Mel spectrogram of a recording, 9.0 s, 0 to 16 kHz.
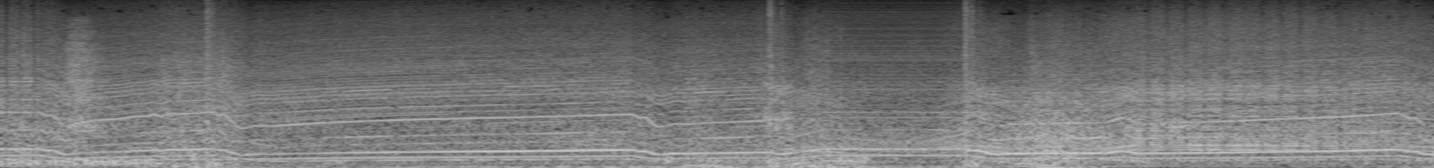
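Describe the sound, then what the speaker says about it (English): CR727 open-wheel race car racing in GTA FiveM, a high, loud engine whine held close throughout, with several sharp dips and rises as it shifts gears and backs off for corners. "here's the open wheeler, the CR727"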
